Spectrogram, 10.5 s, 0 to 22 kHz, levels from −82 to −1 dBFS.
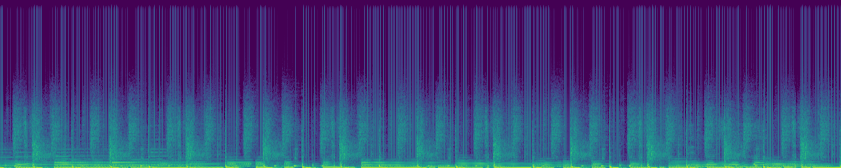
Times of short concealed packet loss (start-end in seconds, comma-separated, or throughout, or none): none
